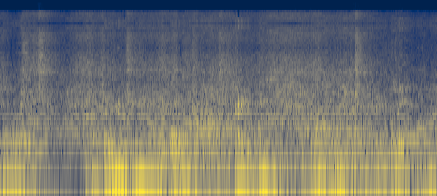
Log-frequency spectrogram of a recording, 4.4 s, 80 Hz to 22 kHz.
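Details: Two 5-year-old lions, male and female, behind the scenes at a zoo exhibit at sunrise in September 2009; the fired-up male gives deep, rumbling roars that pulse low and steady, with people talking nearby.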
